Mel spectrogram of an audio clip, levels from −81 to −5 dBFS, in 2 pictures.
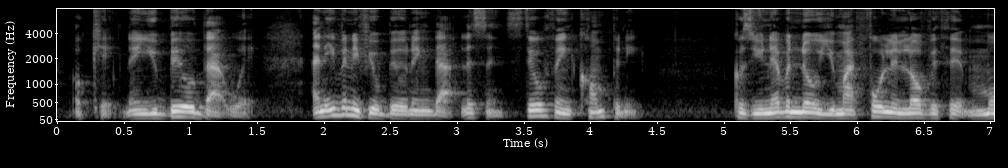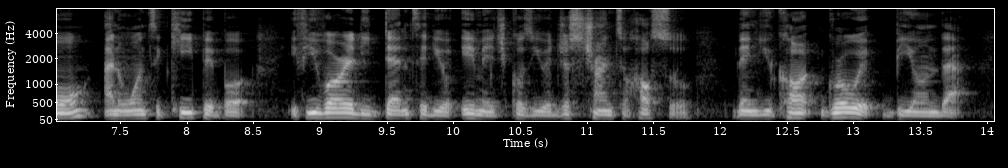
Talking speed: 230 wpm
